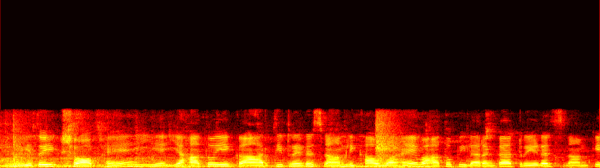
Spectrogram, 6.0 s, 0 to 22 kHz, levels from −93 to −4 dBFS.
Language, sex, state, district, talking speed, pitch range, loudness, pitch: Hindi, female, Odisha, Nuapada, 240 wpm, 200-230 Hz, -17 LUFS, 210 Hz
